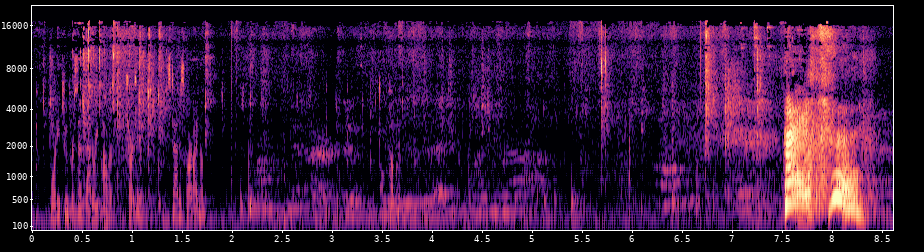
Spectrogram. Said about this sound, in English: bless you. Thank you. Well, it happens after I eat, so.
